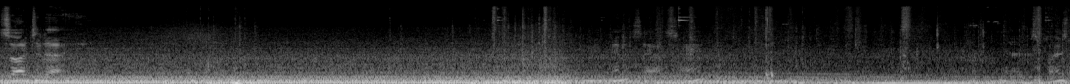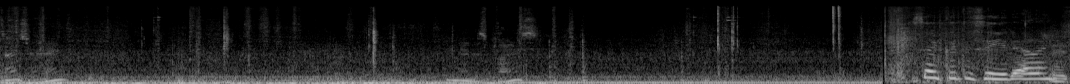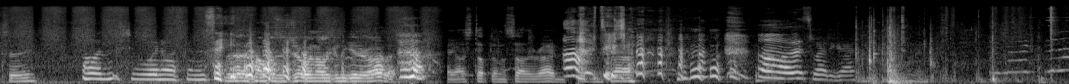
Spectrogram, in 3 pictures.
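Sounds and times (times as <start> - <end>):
engine drone inside vehicle: 0.0 - 21.1
road noise: 0.0 - 32.0.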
